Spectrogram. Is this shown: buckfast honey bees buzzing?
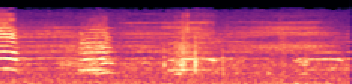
no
